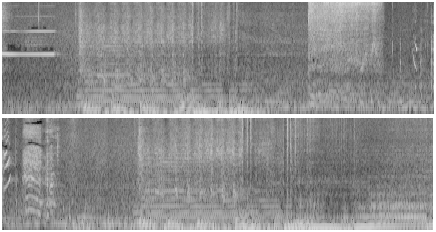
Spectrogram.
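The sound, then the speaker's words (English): A car engine cranks and fires up, then revs loudly several times, rising and falling in pitch, dominant throughout with a brief hissing burst in the middle. “Okay, should we start her up?”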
